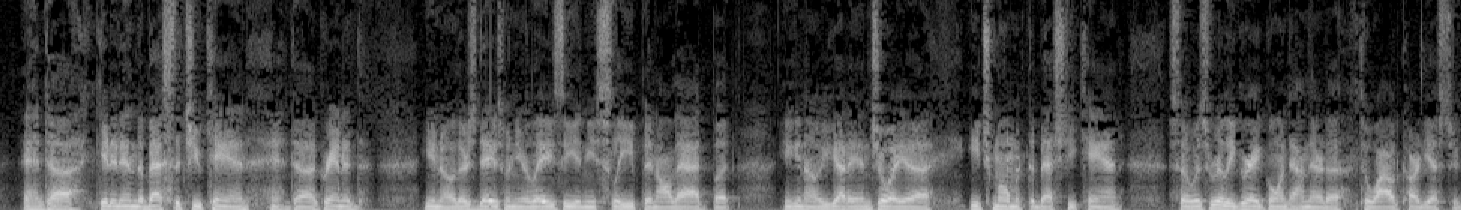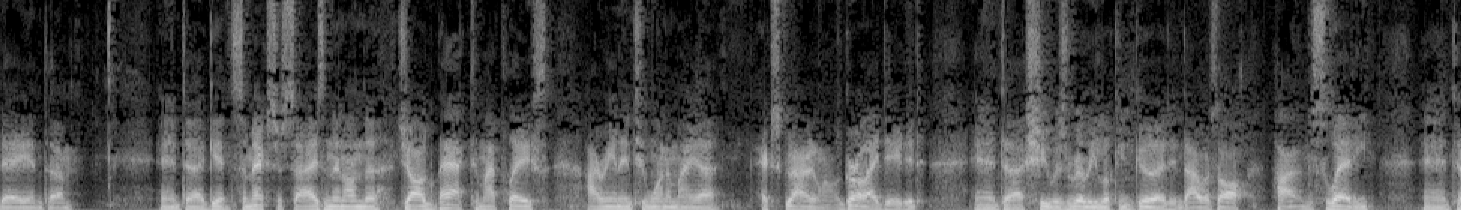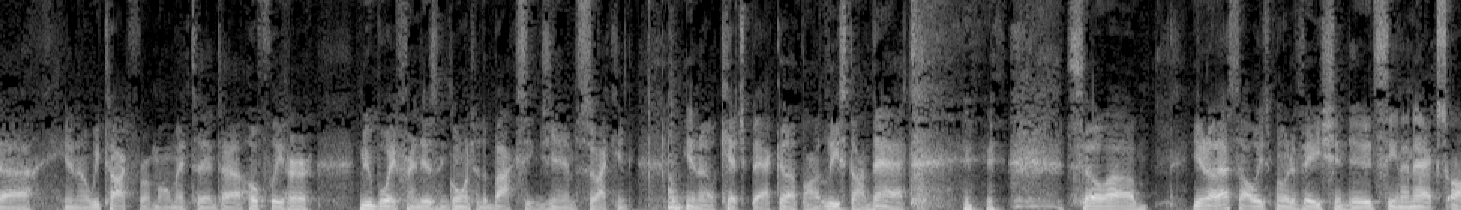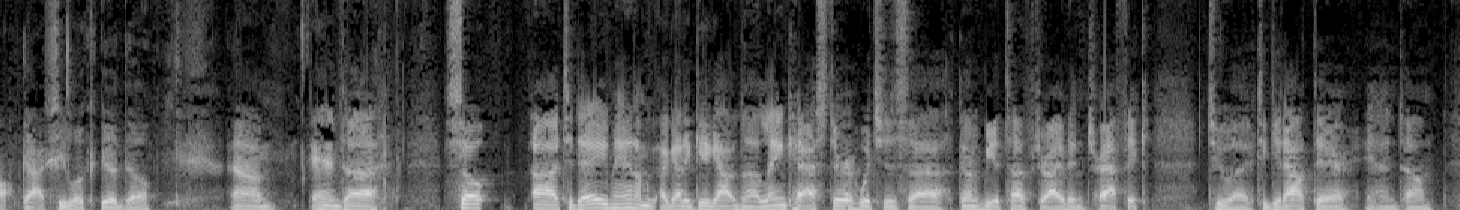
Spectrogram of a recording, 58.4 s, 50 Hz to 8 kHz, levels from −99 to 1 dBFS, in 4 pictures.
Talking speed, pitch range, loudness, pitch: 185 wpm, 95-110 Hz, -22 LUFS, 100 Hz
